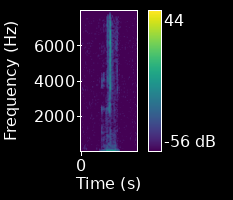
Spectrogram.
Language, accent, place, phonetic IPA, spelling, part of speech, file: German, Germany, Berlin, [ˌʃaʊ̯ə ˈan], schaue an, verb, De-schaue an.ogg
- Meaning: 1. first-person singular present of anschauen 2. inflection of anschauen: first/third-person singular subjunctive I 3. inflection of anschauen: singular imperative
